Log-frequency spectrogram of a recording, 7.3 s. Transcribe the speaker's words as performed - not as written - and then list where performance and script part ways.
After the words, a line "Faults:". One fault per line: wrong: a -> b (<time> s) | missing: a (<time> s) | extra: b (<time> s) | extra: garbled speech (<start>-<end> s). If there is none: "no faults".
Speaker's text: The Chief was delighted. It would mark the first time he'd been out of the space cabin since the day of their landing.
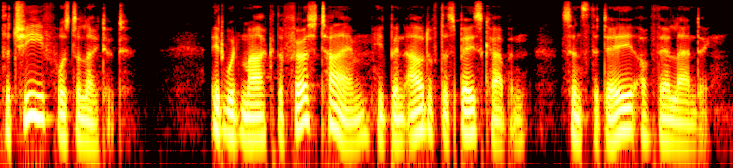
The Chief was delighted. It would mark the first time he'd been out of the space cabin since the day of their landing.
Faults:
no faults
